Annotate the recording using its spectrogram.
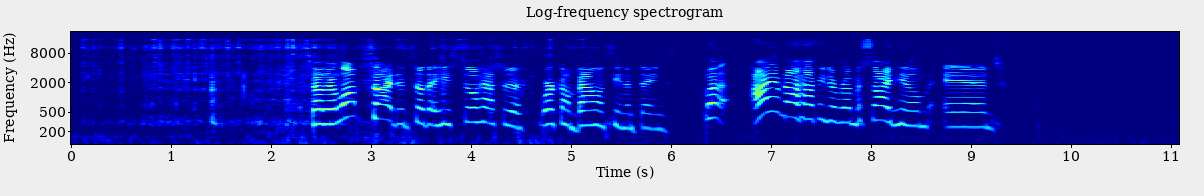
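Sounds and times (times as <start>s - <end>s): tyres crunching on gravel: 0.0s - 7.0s.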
